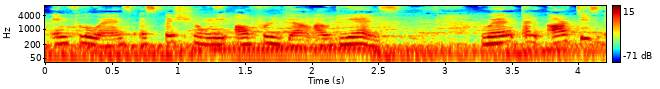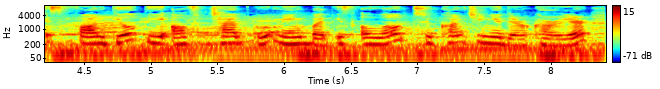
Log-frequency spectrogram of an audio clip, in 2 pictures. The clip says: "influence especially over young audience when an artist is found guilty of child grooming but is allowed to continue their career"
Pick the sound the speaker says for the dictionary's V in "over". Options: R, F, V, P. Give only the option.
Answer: F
